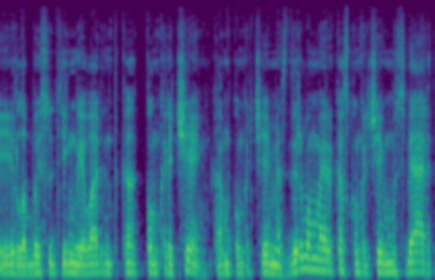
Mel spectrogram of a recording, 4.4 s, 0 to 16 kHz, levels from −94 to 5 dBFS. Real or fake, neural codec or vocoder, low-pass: fake; vocoder, 44.1 kHz, 128 mel bands every 512 samples, BigVGAN v2; 14.4 kHz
